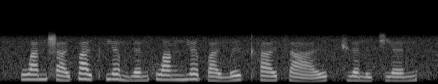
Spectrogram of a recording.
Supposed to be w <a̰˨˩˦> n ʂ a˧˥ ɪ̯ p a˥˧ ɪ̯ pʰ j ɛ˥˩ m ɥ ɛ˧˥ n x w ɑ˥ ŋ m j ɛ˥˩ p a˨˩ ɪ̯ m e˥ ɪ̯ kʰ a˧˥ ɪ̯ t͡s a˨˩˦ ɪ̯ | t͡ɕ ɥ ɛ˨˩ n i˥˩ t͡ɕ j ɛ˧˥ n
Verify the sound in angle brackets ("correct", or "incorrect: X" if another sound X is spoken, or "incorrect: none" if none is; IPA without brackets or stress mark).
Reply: incorrect: a˥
